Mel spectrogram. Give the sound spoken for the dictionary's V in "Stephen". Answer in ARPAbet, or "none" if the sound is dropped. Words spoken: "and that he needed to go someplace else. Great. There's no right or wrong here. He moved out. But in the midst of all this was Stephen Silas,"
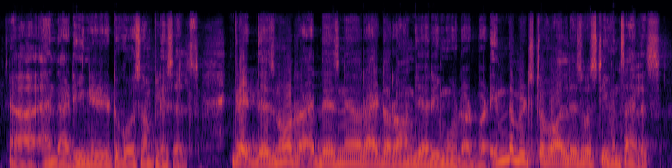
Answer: V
